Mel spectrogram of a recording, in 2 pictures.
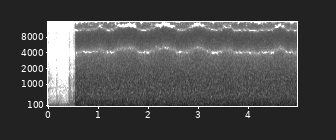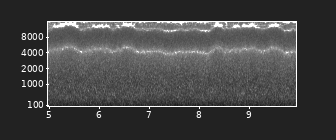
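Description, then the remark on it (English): A steady hiss of synthesizer white noise switches on abruptly after a brief silence and holds at a constant, loud level with a faint slow wavering, no voices present. “This is white noise, so-called because as white light contains all colors, so white noise contains all pitches.”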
